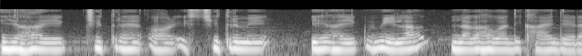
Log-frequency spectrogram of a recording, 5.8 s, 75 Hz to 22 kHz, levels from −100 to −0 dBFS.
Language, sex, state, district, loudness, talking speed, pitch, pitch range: Hindi, male, Uttar Pradesh, Muzaffarnagar, -15 LUFS, 165 wpm, 155 Hz, 145-160 Hz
